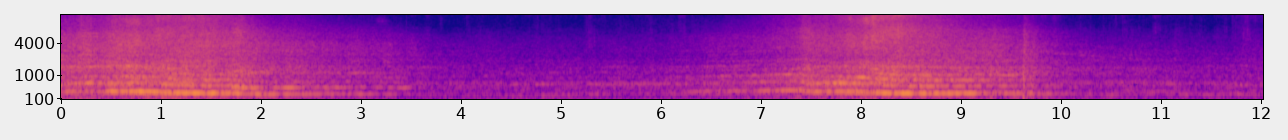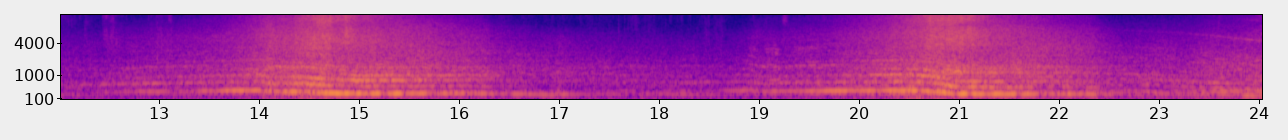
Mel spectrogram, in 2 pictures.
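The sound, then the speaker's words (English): IndyCar race cars brake between turns 3 and 4, with four loud engine passes that each swell and fade as the high engine note drops in pitch while the cars slow. “And now we head halfway between turns 3 and 4 as the Verizon IndyCar Series fire into the brake zone.”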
